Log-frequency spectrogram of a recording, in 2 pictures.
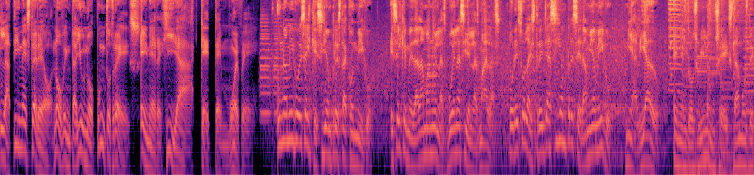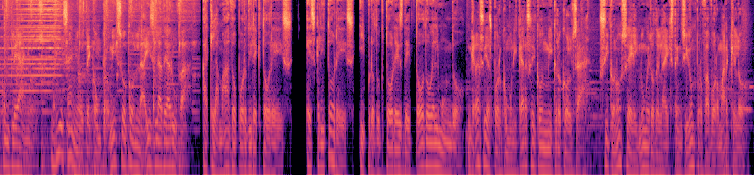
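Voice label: Spanish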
